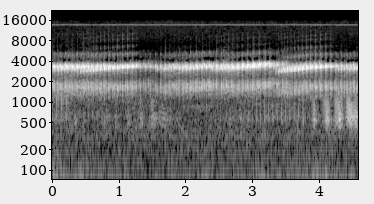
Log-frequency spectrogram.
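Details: Chorus of frogs in the Nebraska Sandhills in spring, small lakes and ponds around; steady shrill trilling throughout, with a brief dip in loudness just after the first second and a slight downward slide near the end.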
